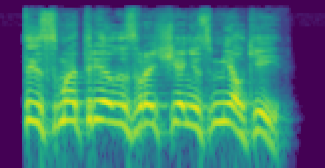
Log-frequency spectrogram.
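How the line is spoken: Shout from behind. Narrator (Russian): крикнула спрятавшаяся за моей спиной Эля

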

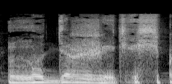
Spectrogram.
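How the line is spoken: Through clenched teeth. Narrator (Russian): процедил он

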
